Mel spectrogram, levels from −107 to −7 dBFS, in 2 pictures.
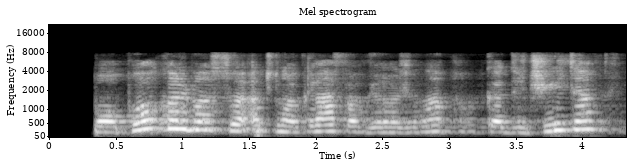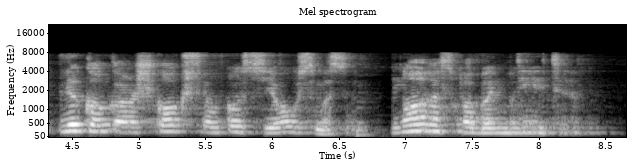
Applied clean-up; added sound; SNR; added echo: neural mask model DeepFilterNet 3.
